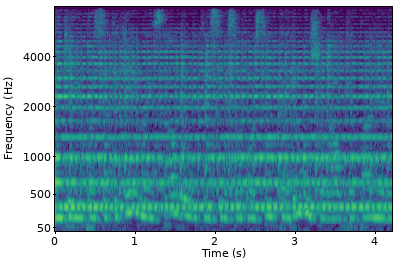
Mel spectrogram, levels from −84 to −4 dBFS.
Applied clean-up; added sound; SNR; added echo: none; Bowed string instrument; -5 dB; reverberation time 0.1 s.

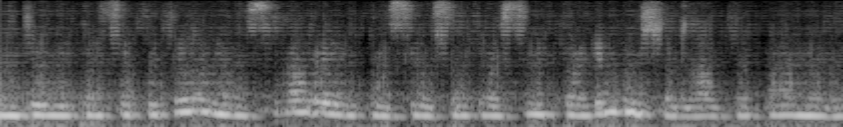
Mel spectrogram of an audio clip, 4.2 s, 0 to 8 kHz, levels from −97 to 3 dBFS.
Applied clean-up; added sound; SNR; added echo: neural separator model SepFormer DNS4.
